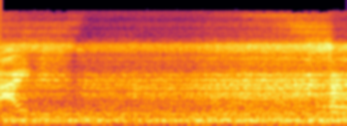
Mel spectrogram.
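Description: Small speaker of an Arvin eight-transistor AM pocket radio giving hiss and static from a weak medium-wave station, with faint broadcast voice coming up through the noise from about a second in. Reception is poor.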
